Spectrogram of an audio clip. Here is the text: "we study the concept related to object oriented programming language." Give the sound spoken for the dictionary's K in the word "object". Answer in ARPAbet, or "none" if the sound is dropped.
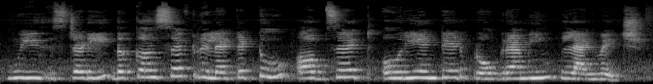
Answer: none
